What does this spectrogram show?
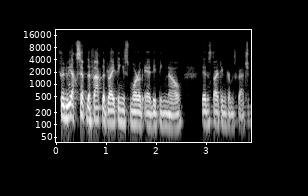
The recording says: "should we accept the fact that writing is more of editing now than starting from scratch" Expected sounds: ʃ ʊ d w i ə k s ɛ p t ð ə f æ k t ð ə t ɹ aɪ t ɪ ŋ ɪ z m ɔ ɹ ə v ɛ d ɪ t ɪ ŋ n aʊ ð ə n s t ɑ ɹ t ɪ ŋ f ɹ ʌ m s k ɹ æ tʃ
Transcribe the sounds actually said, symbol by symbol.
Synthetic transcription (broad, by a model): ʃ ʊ d w i ə k s ɛ p t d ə f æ k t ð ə t ɹ aɪ t ɪ ŋ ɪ s m ɔ ɹ ə v ɛ d ɪ t ɪ ŋ n aʊ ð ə n s t ɑ ɹ t ɪ ŋ f ɹ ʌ m s k ɹ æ tʃ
